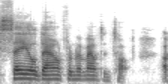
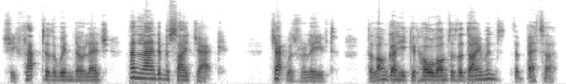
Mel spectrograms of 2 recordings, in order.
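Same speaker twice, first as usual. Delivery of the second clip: plain reading voice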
